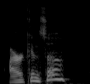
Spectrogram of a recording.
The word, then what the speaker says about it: Arkansas: Arkansas? – Thank you.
